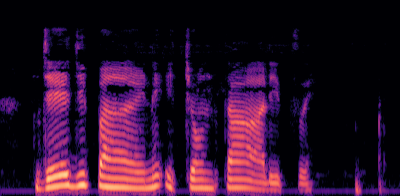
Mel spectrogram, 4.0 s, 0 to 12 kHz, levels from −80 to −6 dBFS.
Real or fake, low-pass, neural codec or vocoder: real; 7.2 kHz; none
